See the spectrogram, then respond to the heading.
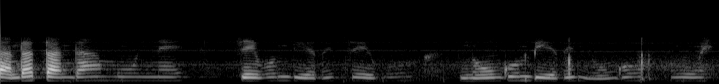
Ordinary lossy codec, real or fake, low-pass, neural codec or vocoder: none; real; 3.6 kHz; none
